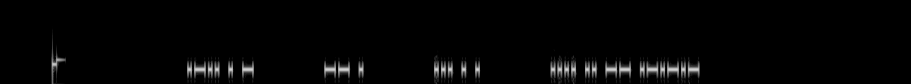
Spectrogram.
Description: Morse code, heard as a keyed tone, about 34 wpm, 700 Hz. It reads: LET ME SEE HIM.
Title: 3x Word-Spacing - Sentences from Top 300 Words - 35wpm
